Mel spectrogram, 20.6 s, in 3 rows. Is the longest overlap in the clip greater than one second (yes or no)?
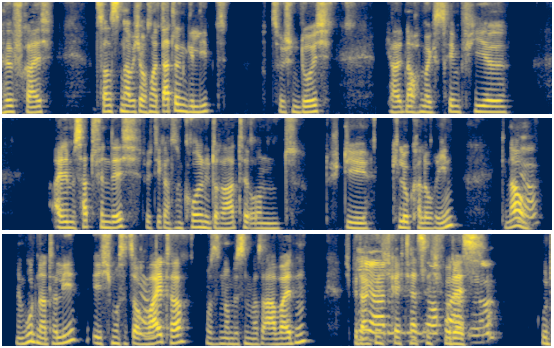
yes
